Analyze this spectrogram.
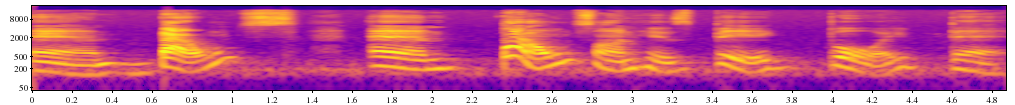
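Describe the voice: The clip is plain reading aloud.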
